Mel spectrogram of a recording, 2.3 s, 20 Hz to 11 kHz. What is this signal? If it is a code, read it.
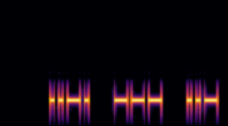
Morse code, heard as a keyed tone, about 28 wpm, spaced as for 20 wpm, 700 Hz. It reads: FOU
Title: 2x Character Spacing - Top 500 Words - 28wpm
